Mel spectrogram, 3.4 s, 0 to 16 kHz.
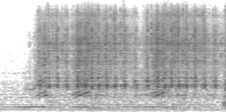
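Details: Singer 66-16 sewing machine after restoration, sewing three layers of heavy gray denim: fast, even stitching clatter that stays steady, no binding, thumps or grinding; normal healthy running.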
